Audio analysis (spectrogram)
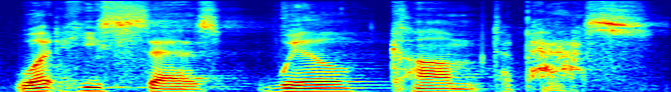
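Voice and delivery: What he says will come to pass, each word spaced out slowly; slow declaration. Shown as a demonstration. Preacher assuring Christ followers of God's word, very slow. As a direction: lay every word down deliberately. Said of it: "slow repeated declaration".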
